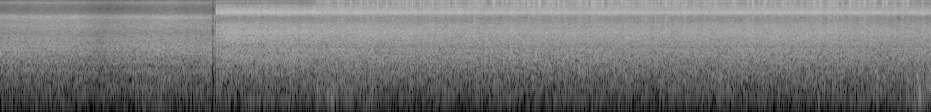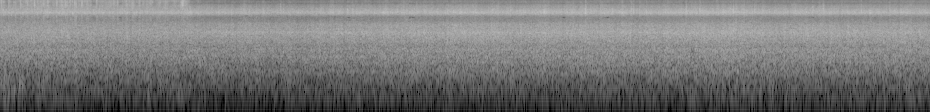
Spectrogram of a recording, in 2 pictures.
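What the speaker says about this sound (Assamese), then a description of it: "প্ৰচণ্ড ধুমুহা বৰষুণ" Heavy rain pours down during a violent thunderstorm, a steady dense broadband roar that stays loud and unbroken throughout, with no voices.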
